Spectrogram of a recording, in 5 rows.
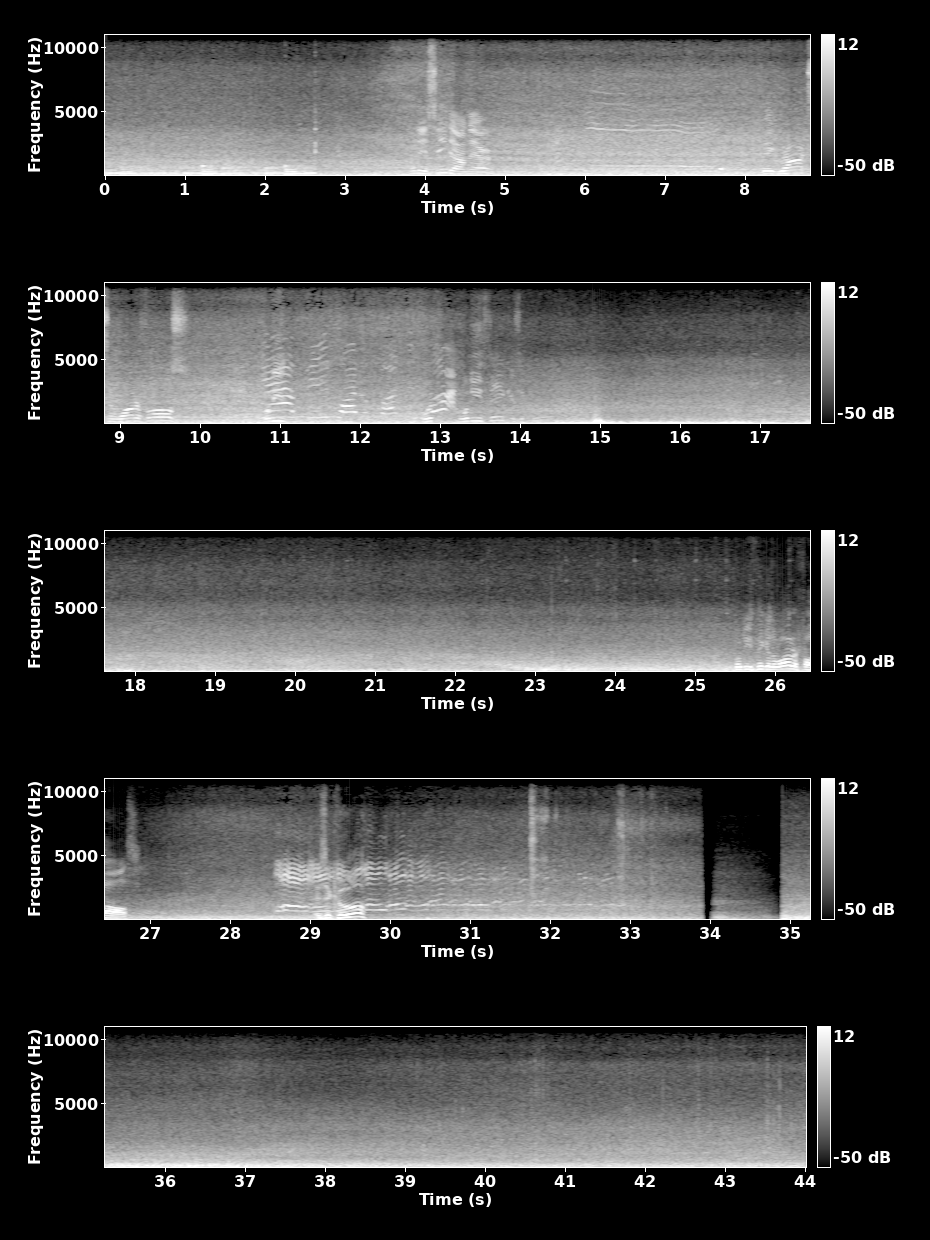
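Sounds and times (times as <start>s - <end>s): waterfall and whitewater rushing: 0.0s - 13.6s
wind buffeting microphone: 14.2s - 25.5s.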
